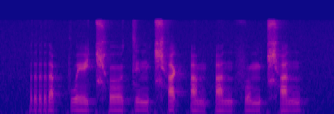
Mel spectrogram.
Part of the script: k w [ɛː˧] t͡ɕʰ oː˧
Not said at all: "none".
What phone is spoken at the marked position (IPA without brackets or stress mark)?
eː˧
